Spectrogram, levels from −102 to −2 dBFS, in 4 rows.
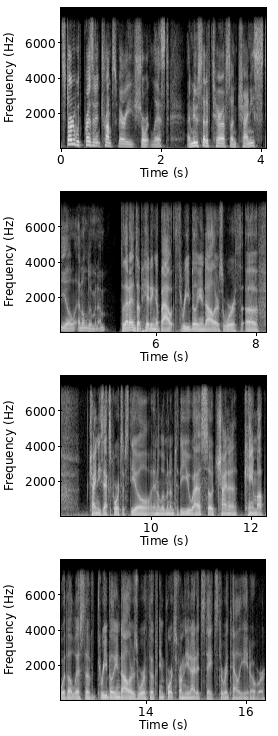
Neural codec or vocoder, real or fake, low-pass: none; real; 7.2 kHz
